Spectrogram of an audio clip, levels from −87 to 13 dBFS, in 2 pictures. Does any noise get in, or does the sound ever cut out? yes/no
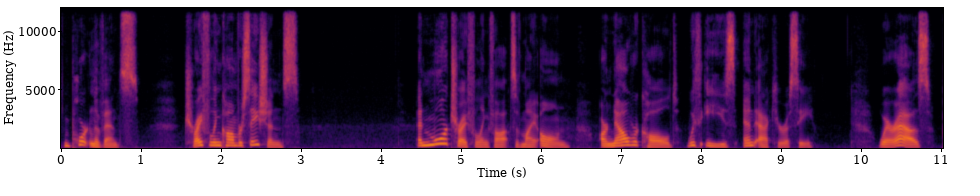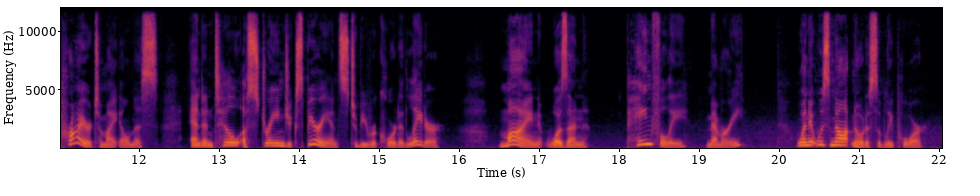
no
